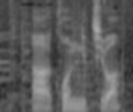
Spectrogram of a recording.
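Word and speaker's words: こんにちは: So this is hiragana ha, but it's also used as wa, pronounced as wa in some situations, such as particles, and I guess in words like konnichiwa, konbanwa.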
